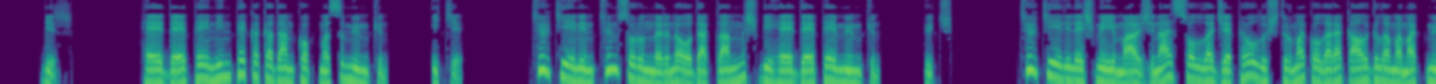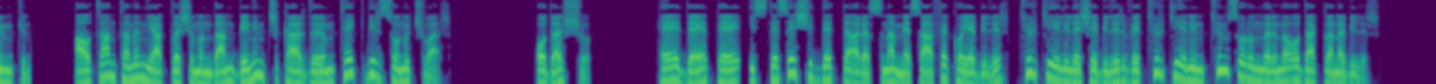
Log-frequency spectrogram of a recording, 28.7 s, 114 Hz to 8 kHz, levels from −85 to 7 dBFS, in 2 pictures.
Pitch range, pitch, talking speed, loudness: 110-145 Hz, 120 Hz, 95 wpm, -19 LUFS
